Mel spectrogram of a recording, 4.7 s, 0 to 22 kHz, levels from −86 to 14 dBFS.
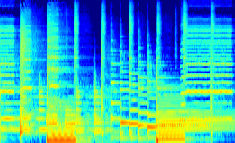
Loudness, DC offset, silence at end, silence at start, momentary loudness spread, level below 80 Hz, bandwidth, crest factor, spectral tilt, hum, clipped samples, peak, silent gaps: -16 LUFS; under 0.1%; 0 s; 0 s; 8 LU; -20 dBFS; over 20 kHz; 16 dB; -4.5 dB/octave; none; under 0.1%; 0 dBFS; none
